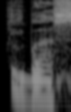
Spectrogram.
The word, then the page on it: ivas: Roon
